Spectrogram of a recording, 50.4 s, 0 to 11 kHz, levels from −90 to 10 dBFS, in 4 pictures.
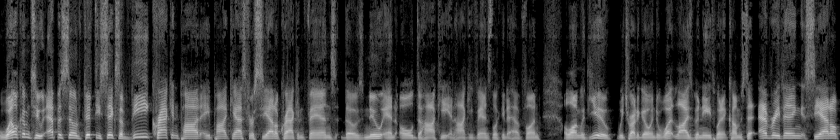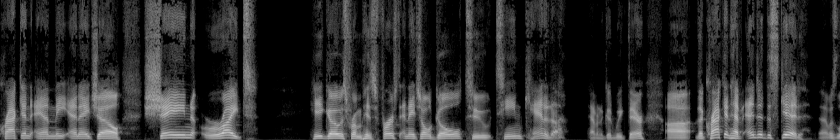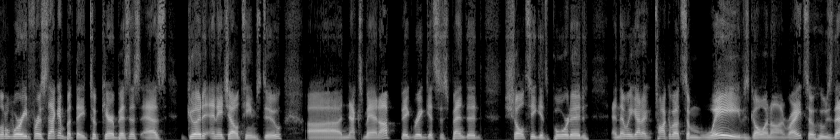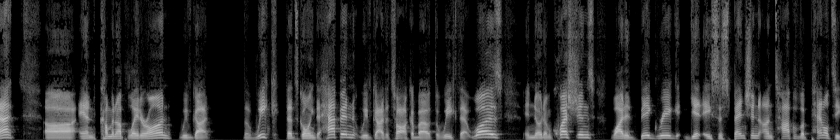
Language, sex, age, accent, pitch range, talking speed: English, male, 30-49, American, 120-165 Hz, 185 wpm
